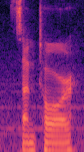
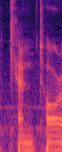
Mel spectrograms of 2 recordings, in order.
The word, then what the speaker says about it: centaur: arrows and rushes around it's like a centaur or kentor as it should be but you know everyone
